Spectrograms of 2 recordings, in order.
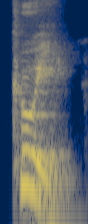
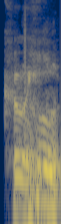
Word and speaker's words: Coie: and is at the law firm of Perkins Coie. Is that, I'm pronouncing that correctly? Close, yeah. Pardon? Cooey. Took me a while to figure it out myself. So Cooey.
